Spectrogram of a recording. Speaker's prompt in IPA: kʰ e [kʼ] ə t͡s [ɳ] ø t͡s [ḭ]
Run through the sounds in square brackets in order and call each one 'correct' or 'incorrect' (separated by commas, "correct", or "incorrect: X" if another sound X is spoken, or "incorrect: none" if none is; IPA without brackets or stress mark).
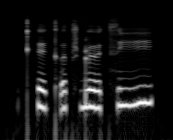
correct, incorrect: ɖ, incorrect: i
